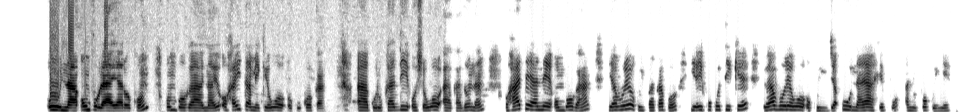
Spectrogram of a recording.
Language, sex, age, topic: Oshiwambo, female, 25-35, agriculture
